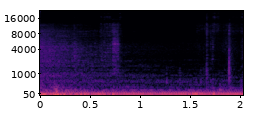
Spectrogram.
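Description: Low, steady idle rumble with a few brief clicks from handling around the car; engine runs smooth and even, healthy.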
